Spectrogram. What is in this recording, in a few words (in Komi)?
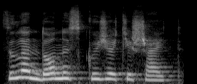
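сылӧн доныс кызь ӧти шайт, Komi, female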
